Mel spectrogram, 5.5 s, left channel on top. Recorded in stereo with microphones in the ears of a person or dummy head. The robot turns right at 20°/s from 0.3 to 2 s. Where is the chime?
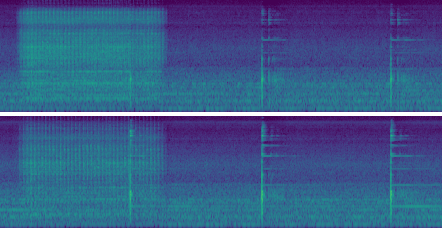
50° right (ahead or behind), 4 m; by 5.5 s 45° right (ahead or behind), 4 m.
